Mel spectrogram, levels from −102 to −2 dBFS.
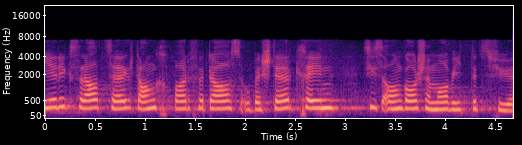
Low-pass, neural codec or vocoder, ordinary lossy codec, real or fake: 7.2 kHz; none; none; real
